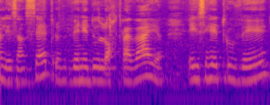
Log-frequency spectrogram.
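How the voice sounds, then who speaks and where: A woman speaks with a Brazilian accent at a medium pitch. Her intonation is fairly even, and the room echo is audible. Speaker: samba choreographer, association vice-president. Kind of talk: interview. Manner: halting, many hesitations.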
